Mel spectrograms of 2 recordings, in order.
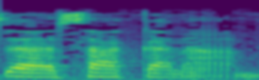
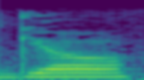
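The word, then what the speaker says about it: sakana (魚): Now, mostly it's sakana, but it also has other pronunciations such as gyo, uo, and that's about it.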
